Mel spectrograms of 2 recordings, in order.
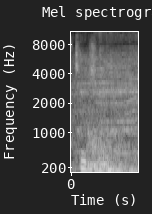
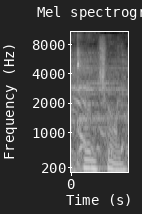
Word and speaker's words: Tiji: In the Mustangji Lobo dialect it is pronounced as Tiji, or Tenchai, and is a part of the meditation practice based on the Tantra texts related to Vajrakila.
